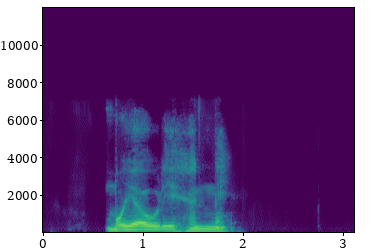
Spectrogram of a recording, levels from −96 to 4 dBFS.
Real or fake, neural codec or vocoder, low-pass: fake; codec, 16 kHz, 2 kbps, X-Codec, HuBERT features, trained on balanced general audio; 7.2 kHz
